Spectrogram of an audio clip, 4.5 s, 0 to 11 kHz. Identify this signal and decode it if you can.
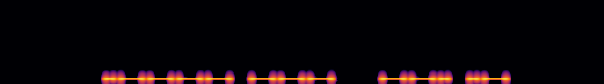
Morse code, heard as a keyed tone, about 22 wpm, 700 Hz. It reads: 1O GA
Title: Winter Field Day Exchanges 22wpm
